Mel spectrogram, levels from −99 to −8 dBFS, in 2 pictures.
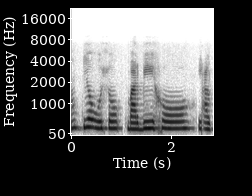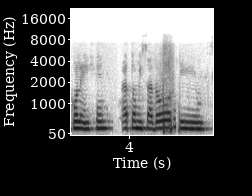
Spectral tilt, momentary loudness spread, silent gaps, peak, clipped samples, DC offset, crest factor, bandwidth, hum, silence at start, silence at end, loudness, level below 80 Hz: -9 dB/octave; 7 LU; none; -6 dBFS; under 0.1%; under 0.1%; 14 dB; 6.8 kHz; none; 0 s; 0.1 s; -20 LUFS; -60 dBFS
